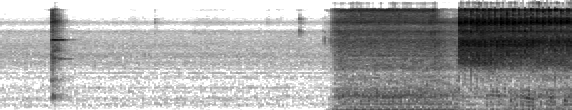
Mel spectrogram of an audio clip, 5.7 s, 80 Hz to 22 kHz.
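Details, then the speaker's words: Pneumatic radial extracorporeal shockwave therapy device (ESWT, 0.5–12 bar), demonstrated on the hand at about 4–6 bar before raising intensity: quiet, then a loud steady stream of rapid clattering pulses as the device fires. "ये 12 बार तक अभी मैं इसको आपको चला के दिखाऊंगा। But 12 बार पे काफी ज्यादा इंटेंसिटी है एक छोटे टिश्यू एरिया के लिए।"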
